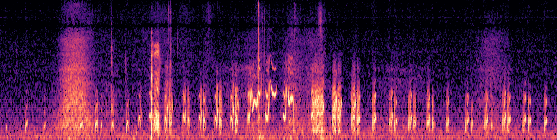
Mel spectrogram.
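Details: Domestic guinea pig that purrs whenever its owner hiccups, giving a long, steady series of short throbbing pulses, a few per second, after a brief rustle and a sharp click early on.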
